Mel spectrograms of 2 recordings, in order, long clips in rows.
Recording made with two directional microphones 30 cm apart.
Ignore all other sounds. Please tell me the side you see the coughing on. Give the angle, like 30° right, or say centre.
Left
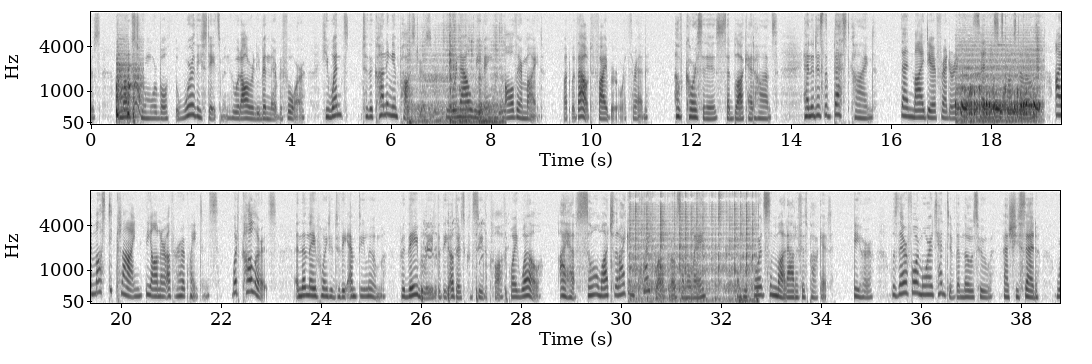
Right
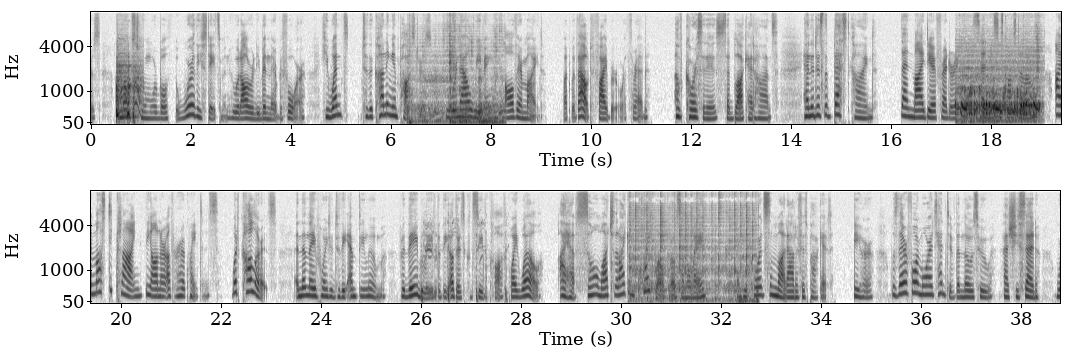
40° right.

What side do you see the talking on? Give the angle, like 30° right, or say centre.
30° right.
